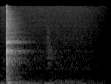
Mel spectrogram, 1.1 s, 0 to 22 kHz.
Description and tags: oeuf.pose.metal 02
crack, biologic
